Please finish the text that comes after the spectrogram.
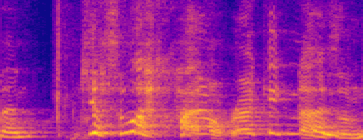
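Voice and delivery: high-pitched, laughing delivery; amused, gleeful. Real, not acted. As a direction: say it through a giggle, way up high. Gleeful aside about avoiding a parent.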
